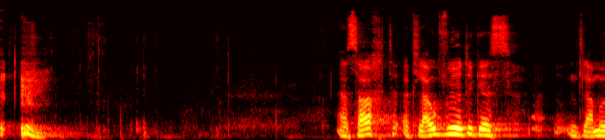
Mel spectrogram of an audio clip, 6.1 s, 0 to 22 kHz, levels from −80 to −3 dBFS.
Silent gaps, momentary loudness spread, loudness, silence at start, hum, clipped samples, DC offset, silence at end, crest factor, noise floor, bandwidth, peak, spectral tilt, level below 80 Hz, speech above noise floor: none; 24 LU; -24 LUFS; 0 s; none; under 0.1%; under 0.1%; 0 s; 20 dB; -60 dBFS; 16 kHz; -6 dBFS; -7 dB/octave; -64 dBFS; 38 dB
